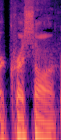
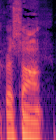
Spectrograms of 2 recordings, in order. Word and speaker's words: croissant: Throw an R in there, a hard R, croissant. – Croissant. – But it's more like a W, croissant.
